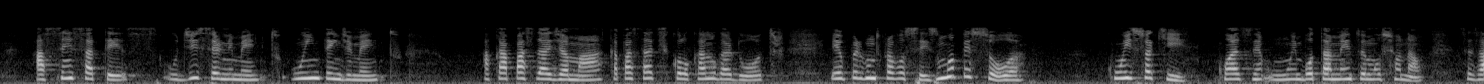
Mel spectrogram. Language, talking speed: Portuguese, 135 wpm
